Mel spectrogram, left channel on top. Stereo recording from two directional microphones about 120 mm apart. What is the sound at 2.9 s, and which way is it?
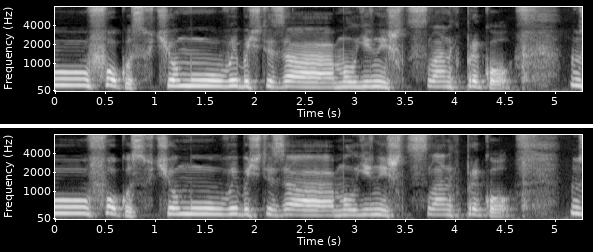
Speech, 5° right (ahead or behind).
